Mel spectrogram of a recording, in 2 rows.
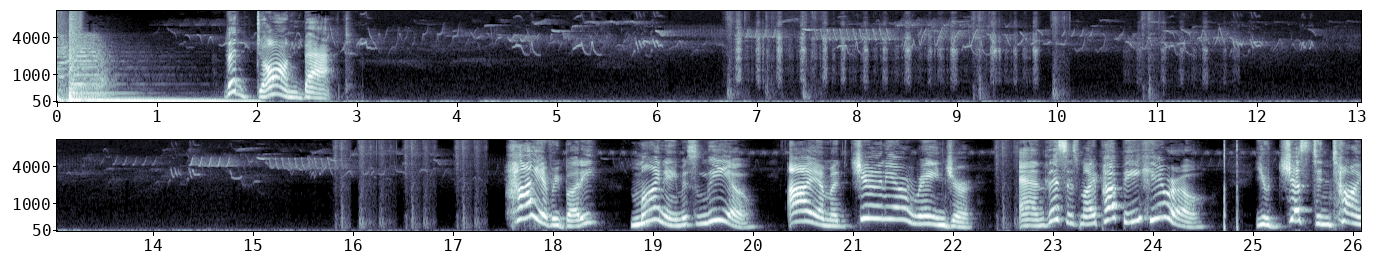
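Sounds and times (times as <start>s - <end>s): small birds chirping: 1.1s - 26.0s.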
